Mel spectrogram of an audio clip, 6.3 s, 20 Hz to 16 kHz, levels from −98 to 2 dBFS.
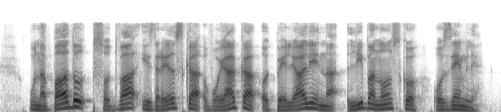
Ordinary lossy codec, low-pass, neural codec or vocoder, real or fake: none; 7.2 kHz; codec, 16 kHz, 2 kbps, X-Codec, HuBERT features, trained on LibriSpeech; fake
